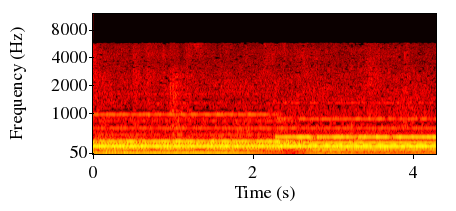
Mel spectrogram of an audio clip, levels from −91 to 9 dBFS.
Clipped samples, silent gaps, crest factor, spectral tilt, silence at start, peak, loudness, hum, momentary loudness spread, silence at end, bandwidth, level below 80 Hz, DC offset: under 0.1%; none; 10 dB; -9.5 dB/octave; 0 s; -10 dBFS; -21 LUFS; none; 1 LU; 0 s; 6 kHz; -32 dBFS; under 0.1%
